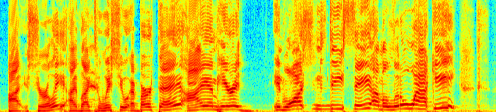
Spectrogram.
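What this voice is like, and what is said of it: Impression of AOC. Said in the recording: “if you'd like to do an impression, you can ... Is it not in his repertoire of voices? ... I don't know how to impersonate her ... AOC”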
